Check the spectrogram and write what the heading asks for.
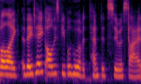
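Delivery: ordinary delivery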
